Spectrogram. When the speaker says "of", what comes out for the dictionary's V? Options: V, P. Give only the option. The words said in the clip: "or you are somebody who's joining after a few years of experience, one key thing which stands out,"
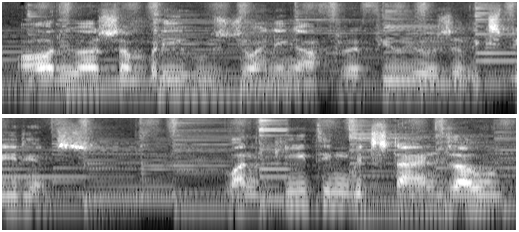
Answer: V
